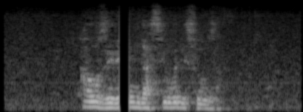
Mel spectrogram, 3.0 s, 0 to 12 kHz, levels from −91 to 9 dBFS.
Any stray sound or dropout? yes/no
yes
